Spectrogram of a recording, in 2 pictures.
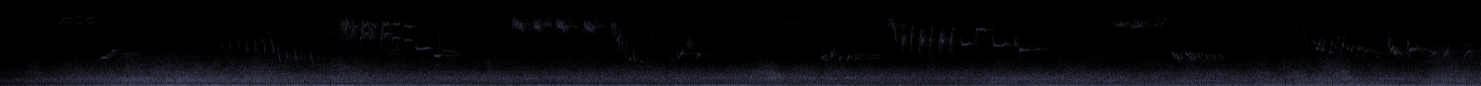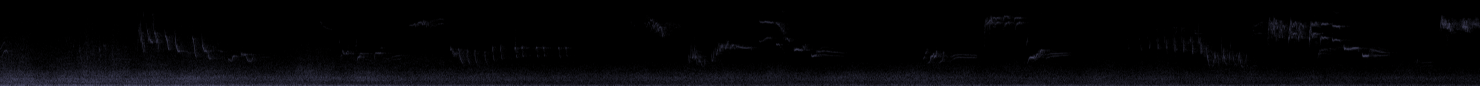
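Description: Birds chirping: many short, high chirps scattered throughout, over a faint steady low rumble that fades in at the start and eases off about two-thirds of the way through.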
